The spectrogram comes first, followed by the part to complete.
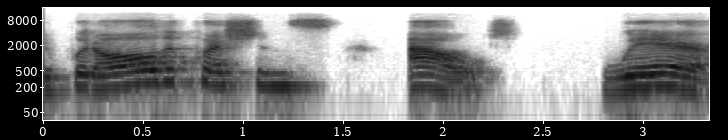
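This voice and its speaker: With a Brazilian Portuguese accent, a woman speaks very slowly at a fairly high pitch. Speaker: professor. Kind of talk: conference presentation. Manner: halting.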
